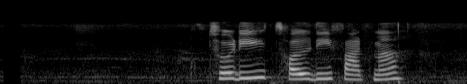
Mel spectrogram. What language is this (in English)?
Nepali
